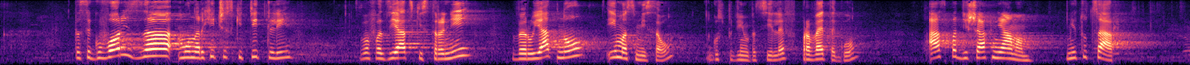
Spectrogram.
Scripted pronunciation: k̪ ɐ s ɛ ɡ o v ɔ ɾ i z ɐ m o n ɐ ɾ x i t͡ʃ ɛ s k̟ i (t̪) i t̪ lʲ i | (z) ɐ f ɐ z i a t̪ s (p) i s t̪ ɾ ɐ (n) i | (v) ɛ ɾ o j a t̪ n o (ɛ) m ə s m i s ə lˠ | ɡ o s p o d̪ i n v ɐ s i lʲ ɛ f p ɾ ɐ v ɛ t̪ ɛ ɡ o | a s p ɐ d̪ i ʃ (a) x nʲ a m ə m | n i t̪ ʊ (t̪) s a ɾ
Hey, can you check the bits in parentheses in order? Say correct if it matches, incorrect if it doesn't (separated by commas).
correct, incorrect, incorrect, correct, correct, incorrect, correct, correct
